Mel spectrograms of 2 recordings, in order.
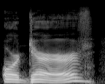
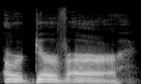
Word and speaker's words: hors d'oeuvre: Yeah, she once was explaining to me that it wasn't pronounced hors d'oeuvre, it was pronounced hors d'oeuvre.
